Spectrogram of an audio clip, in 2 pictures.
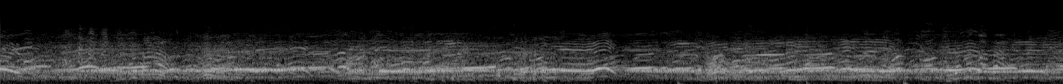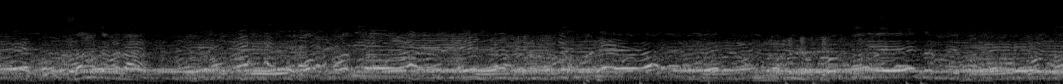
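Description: A large outdoor crowd of men, women and children chatters and calls out loudly.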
